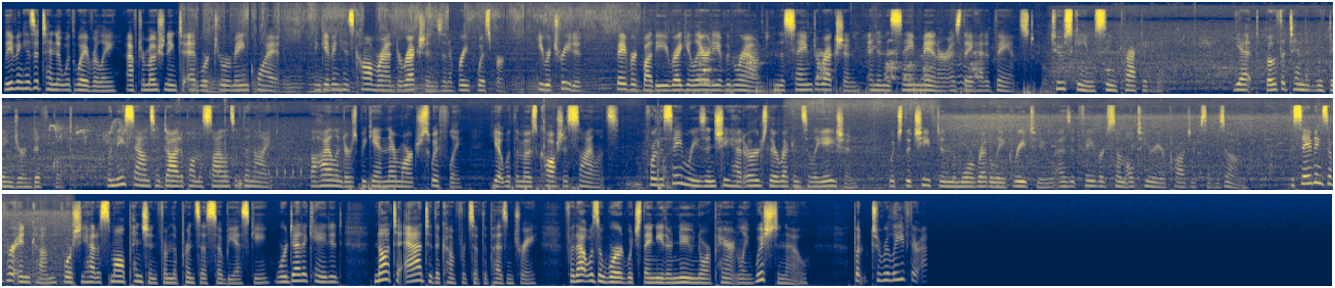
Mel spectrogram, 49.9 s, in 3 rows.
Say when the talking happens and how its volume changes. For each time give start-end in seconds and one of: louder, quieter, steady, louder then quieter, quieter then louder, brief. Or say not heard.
0.0-44.8 steady.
